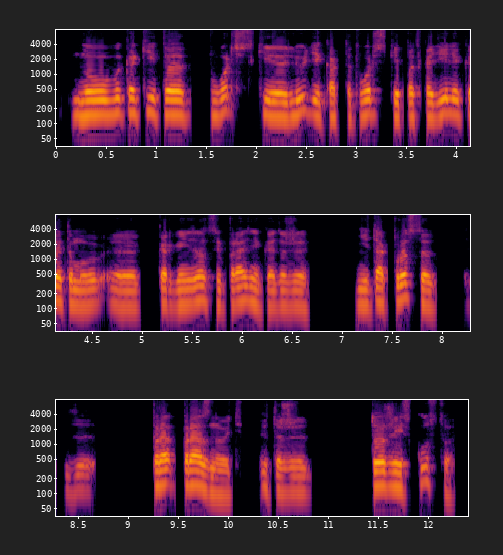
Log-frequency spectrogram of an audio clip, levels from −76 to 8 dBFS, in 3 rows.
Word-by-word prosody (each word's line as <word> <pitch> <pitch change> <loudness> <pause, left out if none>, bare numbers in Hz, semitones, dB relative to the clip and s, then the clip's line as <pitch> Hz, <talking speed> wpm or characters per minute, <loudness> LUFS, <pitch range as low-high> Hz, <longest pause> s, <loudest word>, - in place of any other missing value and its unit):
Ну 150 +1 +4
вы 160 +1 -1
какие-то 155 -3 +3 0.2
творческие 145 -3 0
люди, 150 +1 -1
как-то 135 -1 -3
творчески 145 0 -1
подходили 135 +4 0
к 150 - -18
этому, 125 -3 0
э, 115 -3 -1 0.2
к - - -7
организации 125 +2 0
праздника. 130 -1 0
Это 120 +1 -2
же 115 -1 -4 0.5
не 125 -1 -4
так 135 +1 +2
просто, 145 -7 +1 0.3
э, - - -26
за 120 +1 -10 0.6
пра 155 +2 +4
праздновать- 115 -11 +2 0.2
это 130 -4 -5
же 110 0 -5 0.6
тоже 140 -1 +4
искусство. 165 +6 -7
135 Hz, 130 wpm, -18 LUFS, 120-150 Hz, 0.6 s, Ну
